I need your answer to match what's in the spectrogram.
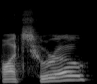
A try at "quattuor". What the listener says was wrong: Right. Quatuor. There's an R at the end.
